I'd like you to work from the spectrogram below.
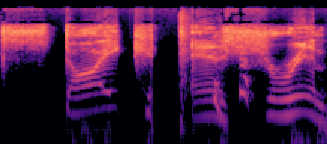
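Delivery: amateur put-on Australian accent. Showing off a practiced attempt: attempted australian accent. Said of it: "I've been working on my Australian accent".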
